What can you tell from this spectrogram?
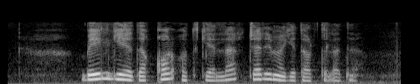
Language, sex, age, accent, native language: Uzbek, female, under 19, Samarqand, Uzbek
